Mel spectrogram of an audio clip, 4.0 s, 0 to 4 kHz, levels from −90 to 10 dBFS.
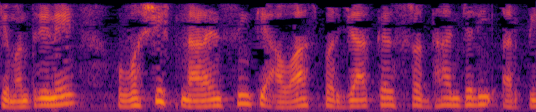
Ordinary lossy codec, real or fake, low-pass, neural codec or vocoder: MP3, 32 kbps; real; 3.6 kHz; none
